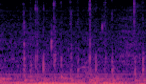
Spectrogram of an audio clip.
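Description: Keys clatter on a computer keyboard in quick, irregular taps, light clicks scattered over a low background hum, close and fairly faint, with no voice.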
